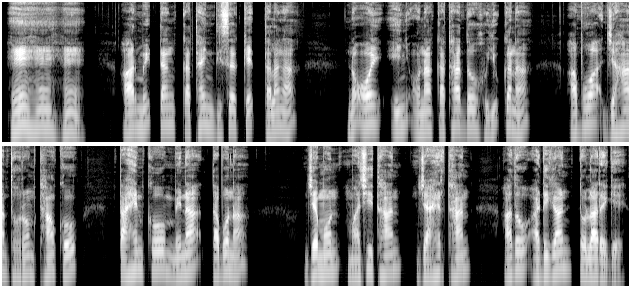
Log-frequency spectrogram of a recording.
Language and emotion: Santali, neutral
